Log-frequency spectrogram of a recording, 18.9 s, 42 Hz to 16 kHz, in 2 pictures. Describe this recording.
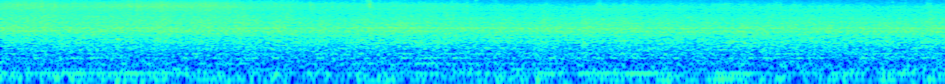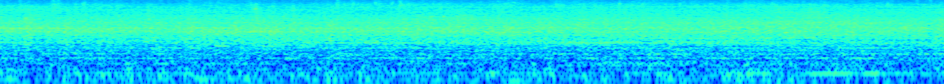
Near the train station, The train passes by, Zoom H2n MS+ XY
